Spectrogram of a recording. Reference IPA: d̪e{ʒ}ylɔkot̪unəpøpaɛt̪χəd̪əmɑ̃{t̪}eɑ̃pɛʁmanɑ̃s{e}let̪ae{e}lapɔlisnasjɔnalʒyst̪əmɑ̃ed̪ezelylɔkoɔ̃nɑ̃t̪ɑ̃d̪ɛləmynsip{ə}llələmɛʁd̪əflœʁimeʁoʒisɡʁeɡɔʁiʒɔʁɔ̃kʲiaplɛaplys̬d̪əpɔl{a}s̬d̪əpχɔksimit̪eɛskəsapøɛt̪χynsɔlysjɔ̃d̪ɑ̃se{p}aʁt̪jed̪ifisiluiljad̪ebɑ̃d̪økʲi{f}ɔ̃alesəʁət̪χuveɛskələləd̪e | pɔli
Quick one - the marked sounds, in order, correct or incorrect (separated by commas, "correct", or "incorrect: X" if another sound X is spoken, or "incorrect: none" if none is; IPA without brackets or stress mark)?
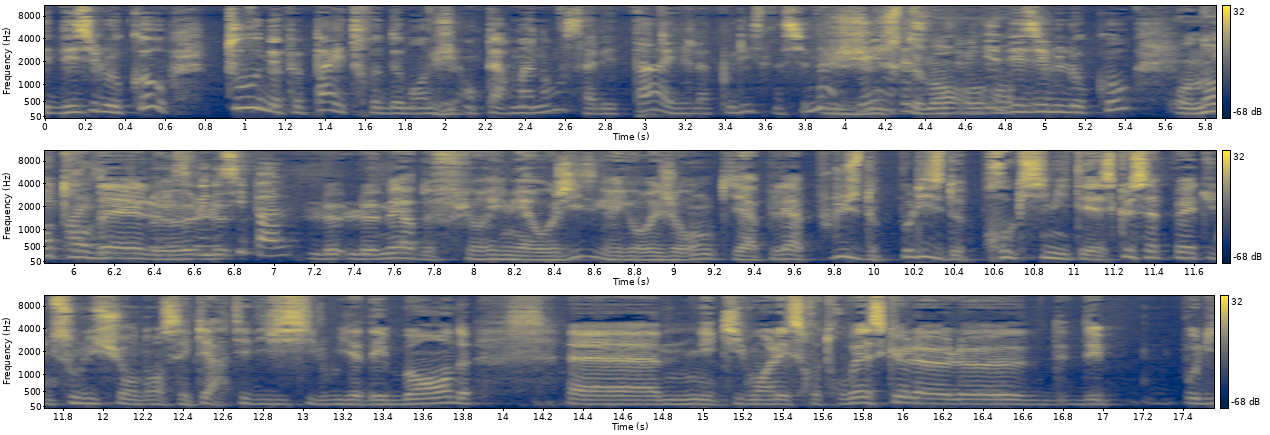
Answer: incorrect: z, incorrect: d̪, incorrect: a, incorrect: a, incorrect: a, incorrect: i, incorrect: k, incorrect: v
